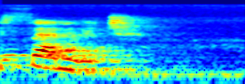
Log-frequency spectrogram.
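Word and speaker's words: sandwich: तो आप खुद से इसको प्रोनाउंसिएशन इसका करके देखिए, सैंडविच, ठीक है। तो आपने क्या देखा यहाँ पर, आपने ये देखा कि यहाँ पर दोस्तों जो डी वर्ड है इसका तो हमने यूज नहीं किया, हमने सैंडविच थोड़े ना कहा, सैंडविच बोला, सैंडविच, ओके।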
